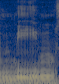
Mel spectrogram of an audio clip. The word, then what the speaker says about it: meme: natural selection going so i called it a meme so it doesn't exactly rhyme with gene but it's sort of sort of short and and sounds vaguely similar and how did you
